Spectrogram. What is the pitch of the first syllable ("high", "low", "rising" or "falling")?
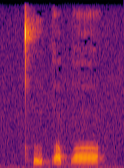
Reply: falling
